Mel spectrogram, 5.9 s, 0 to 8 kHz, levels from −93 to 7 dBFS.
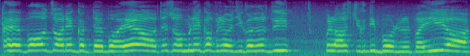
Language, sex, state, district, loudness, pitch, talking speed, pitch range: Punjabi, female, Punjab, Kapurthala, -13 LUFS, 300 Hz, 155 wpm, 280-310 Hz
